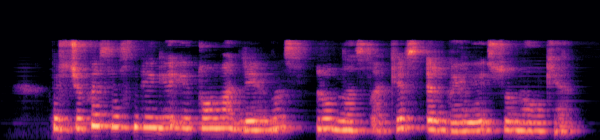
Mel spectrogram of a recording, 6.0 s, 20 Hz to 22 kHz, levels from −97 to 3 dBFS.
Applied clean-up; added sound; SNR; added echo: neural mask model DeepFilterNet 3.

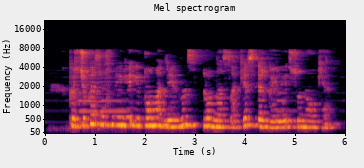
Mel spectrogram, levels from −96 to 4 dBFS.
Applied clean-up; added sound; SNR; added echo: classical method WPE with log-MMSE.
